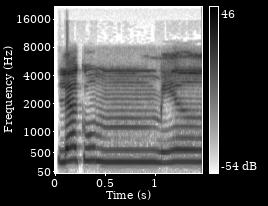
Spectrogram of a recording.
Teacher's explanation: لکم، لام باریک، کاف باریک لائٹ لیٹر ہے. میم ساکن کے بعد میم آیا ہے تو ادغام شفوی ہوگا، ایک الف کے برابر لمبا کریں گے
